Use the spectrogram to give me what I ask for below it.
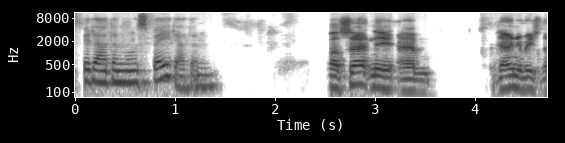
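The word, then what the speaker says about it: Spadeadam: And Anna thinks it's Spid-Adam. Spid-Adam, oh, right. Spade-Adam is the correct pronunciation.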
